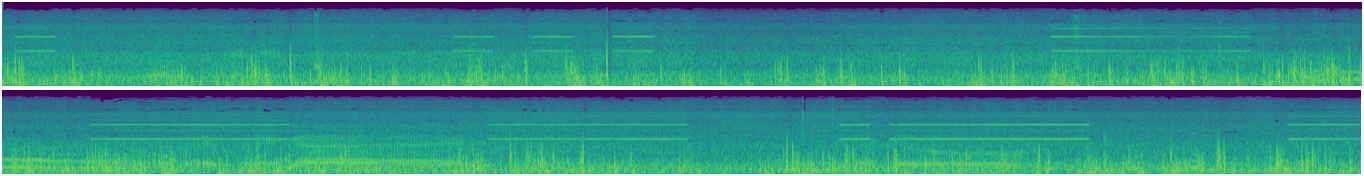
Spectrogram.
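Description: Wind buffeting the microphone over beach surf, with an electronic device giving short, repeated high beeps that come and go in stretches.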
